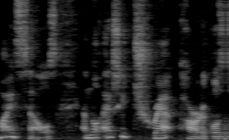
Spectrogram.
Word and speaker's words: micelle: specifically like vinaigrettes they form what's called these micelles is how you pronounce that uh and these hydrophilic heads and the hydrophobic tails will actually form these spherical ball-looking structures called micelles and they'll actually trap particles on the inside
